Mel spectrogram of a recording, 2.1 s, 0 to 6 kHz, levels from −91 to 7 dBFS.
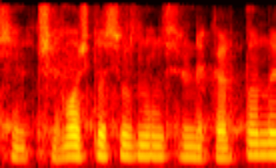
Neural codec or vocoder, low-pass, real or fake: autoencoder, 22.05 kHz, a latent of 192 numbers a frame, VITS, trained on one speaker; 5.4 kHz; fake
